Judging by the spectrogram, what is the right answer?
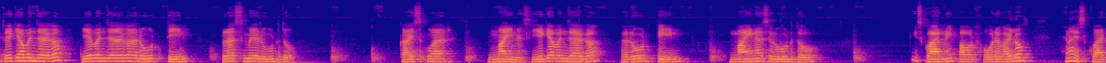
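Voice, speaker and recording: A man teaching a maths lesson in a relaxed, chatty way, often saying "okay" and calling his students "brother". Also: on the high side, normal speed. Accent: Hindi. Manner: casual, repeats "ठीक है" and "भाई" often. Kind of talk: screen-recorded maths lesson.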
